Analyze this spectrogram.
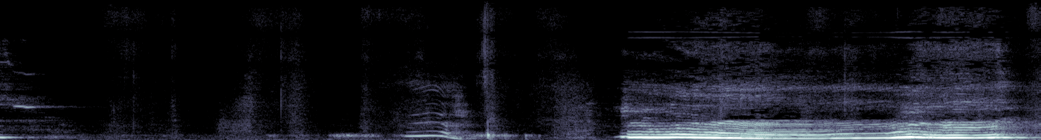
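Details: Maddie, a talkative Great Dane, complaining indoors while Jack the cat lies upside down blocking the doorway between bedroom and bathroom; a sustained low wavering moan, rising and falling for about two seconds.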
